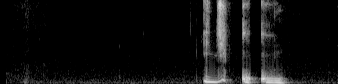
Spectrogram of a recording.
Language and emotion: Russian, angry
